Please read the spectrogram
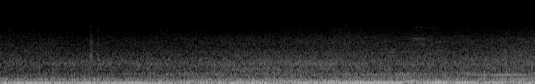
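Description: Steady low outdoor rumble of background ambience, with a faint short high chirp about four seconds in.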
